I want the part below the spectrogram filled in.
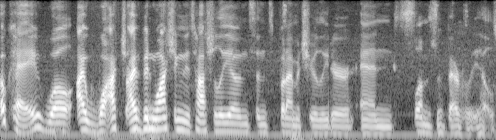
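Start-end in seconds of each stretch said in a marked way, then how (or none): none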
